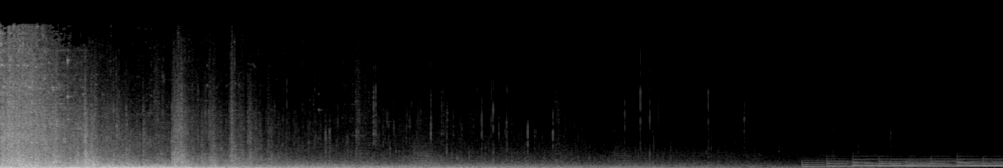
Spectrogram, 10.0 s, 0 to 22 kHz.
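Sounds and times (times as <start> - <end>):
loud rumbling explosion: 0.0 - 6.7.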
